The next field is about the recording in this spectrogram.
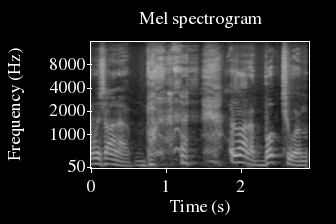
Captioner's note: Steve chuckles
